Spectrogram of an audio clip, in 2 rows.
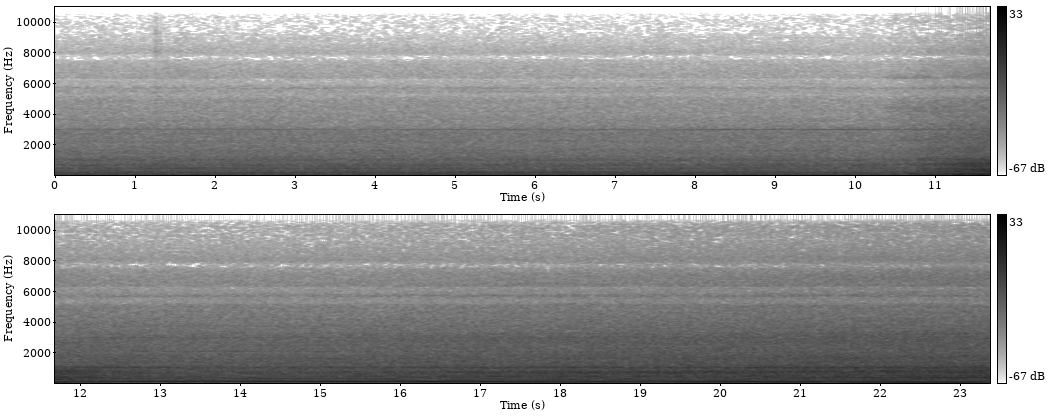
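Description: Train at a station platform: a steady machinery hum with several fixed tones, then about 11 seconds in a louder, low drone from the train starts suddenly and builds a little, as if it is powering up to move.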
